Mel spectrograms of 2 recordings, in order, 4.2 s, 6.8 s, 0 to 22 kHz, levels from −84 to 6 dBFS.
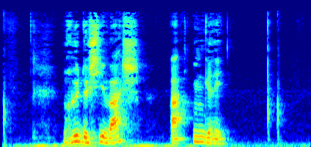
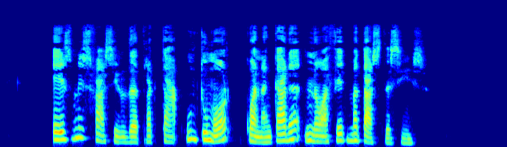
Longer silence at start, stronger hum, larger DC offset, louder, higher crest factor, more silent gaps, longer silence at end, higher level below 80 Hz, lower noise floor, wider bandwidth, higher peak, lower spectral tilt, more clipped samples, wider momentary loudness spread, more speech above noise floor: second, 0.05 s vs 0.7 s; neither; neither; first, -18 LUFS vs -28 LUFS; about the same, 20 dB vs 24 dB; neither; second, 0.45 s vs 1.15 s; first, -36 dBFS vs -78 dBFS; second, -41 dBFS vs -82 dBFS; first, 16.5 kHz vs 11.5 kHz; first, -2 dBFS vs -6 dBFS; about the same, -4 dB/octave vs -4 dB/octave; neither; first, 23 LU vs 9 LU; second, 23 dB vs 53 dB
